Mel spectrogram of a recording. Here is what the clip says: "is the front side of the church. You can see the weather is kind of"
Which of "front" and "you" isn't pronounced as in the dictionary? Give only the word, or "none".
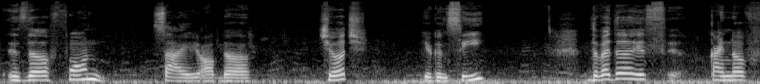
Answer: front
